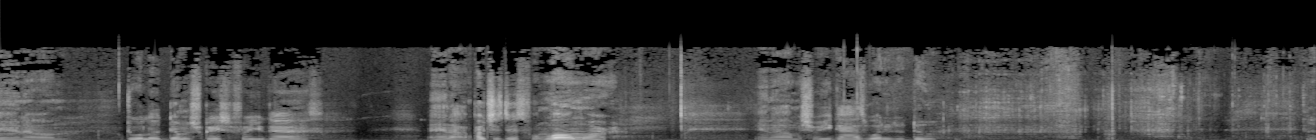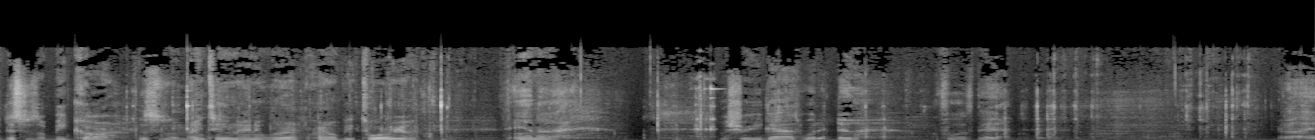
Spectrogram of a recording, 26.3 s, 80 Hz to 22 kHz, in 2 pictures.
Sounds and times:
Speech: 0.0 - 0.7, 1.3 - 3.2, 4.3 - 6.2, 7.6 - 9.4, 13.1 - 17.4, 18.2 - 19.0, 20.4 - 21.9, 22.6 - 23.3.

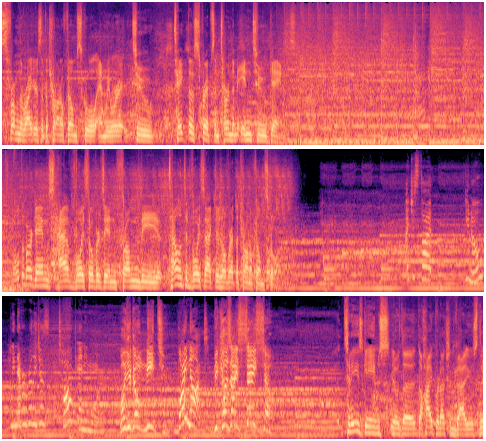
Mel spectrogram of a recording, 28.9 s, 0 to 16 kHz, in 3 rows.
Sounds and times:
Music: 4.3 - 28.9
Speech: 9.8 - 15.2.

